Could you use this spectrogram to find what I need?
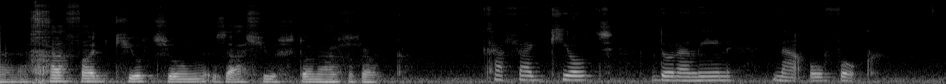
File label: Fosk formal greeting agemate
